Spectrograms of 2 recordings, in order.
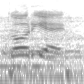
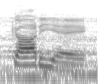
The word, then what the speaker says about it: Gauthier: I'm gonna wanna say Gauthier. We did get the pronunciation. Sam, could you do it properly for us one time? Yeah, Gauthier. Gauthier. So I will do my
